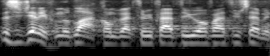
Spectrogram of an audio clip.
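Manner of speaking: talking as fast as possible, rattled off. Retelling a voicemail message Jennifer left, talking as fast as possible. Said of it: "She would talk as fast as she could".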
